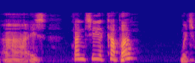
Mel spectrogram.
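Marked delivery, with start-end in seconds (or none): 1.0-1.9 high, loud, chirpy "Fancy a cuppa?"; offering tea. Shown as a demonstration. Teacher acting a British tea offer, high and loud. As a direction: offer a friend tea brightly. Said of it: "special sayings".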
